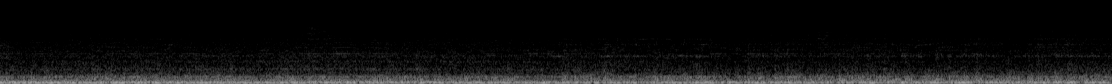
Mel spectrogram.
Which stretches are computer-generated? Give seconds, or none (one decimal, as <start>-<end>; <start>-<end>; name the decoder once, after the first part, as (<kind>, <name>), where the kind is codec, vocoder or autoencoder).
1.3-1.8 (codec, DAC); 5.2-7.5; 8.8-10.3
